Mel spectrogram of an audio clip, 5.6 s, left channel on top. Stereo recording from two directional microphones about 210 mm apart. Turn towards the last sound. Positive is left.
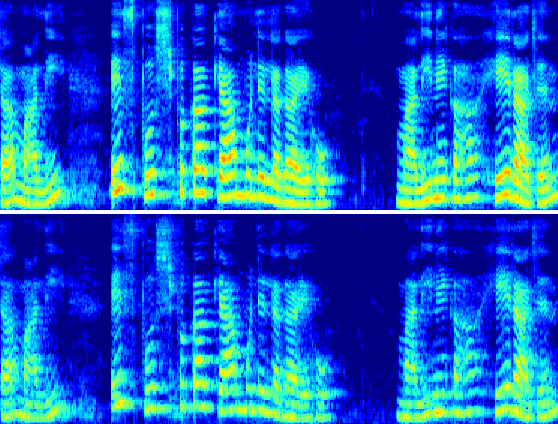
turn(degrees=50)  # may be behind; listen again after turning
